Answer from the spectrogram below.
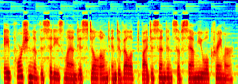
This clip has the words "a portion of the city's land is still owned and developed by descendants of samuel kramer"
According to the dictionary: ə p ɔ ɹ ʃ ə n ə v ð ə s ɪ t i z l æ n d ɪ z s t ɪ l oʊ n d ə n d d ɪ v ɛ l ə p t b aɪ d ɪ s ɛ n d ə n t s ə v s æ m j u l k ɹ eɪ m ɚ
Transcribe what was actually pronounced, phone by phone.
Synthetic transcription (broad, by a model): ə p ɔ ɹ ʃ ə n ə v ð ə s ɪ t i z l æ n d ɪ z s t ɪ l oʊ n d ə n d d ɪ v ɛ l ə p t b aɪ d ɪ s ɛ n d ə n t s ə v s æ m j u l k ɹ eɪ m ɚ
